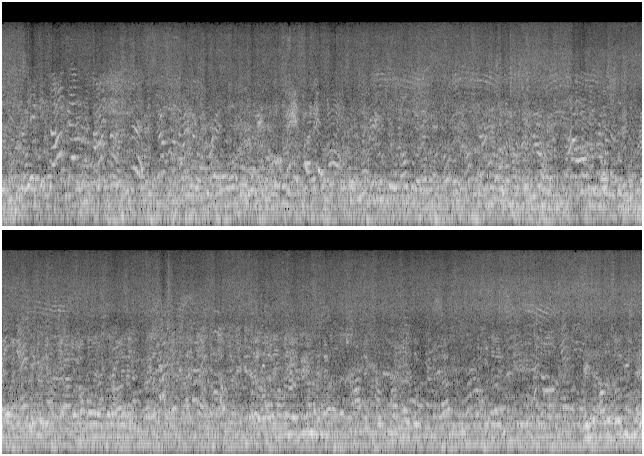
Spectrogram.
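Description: A crowd of people chatters loudly all around.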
